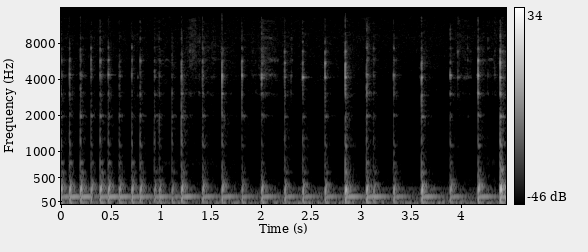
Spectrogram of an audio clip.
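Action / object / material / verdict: strike / rubber practice pad on wooden base / rubber / none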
